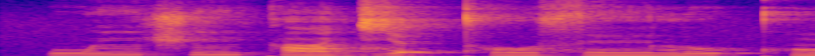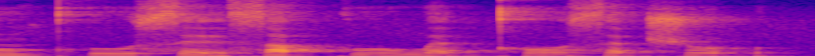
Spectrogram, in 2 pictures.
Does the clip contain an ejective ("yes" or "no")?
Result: no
